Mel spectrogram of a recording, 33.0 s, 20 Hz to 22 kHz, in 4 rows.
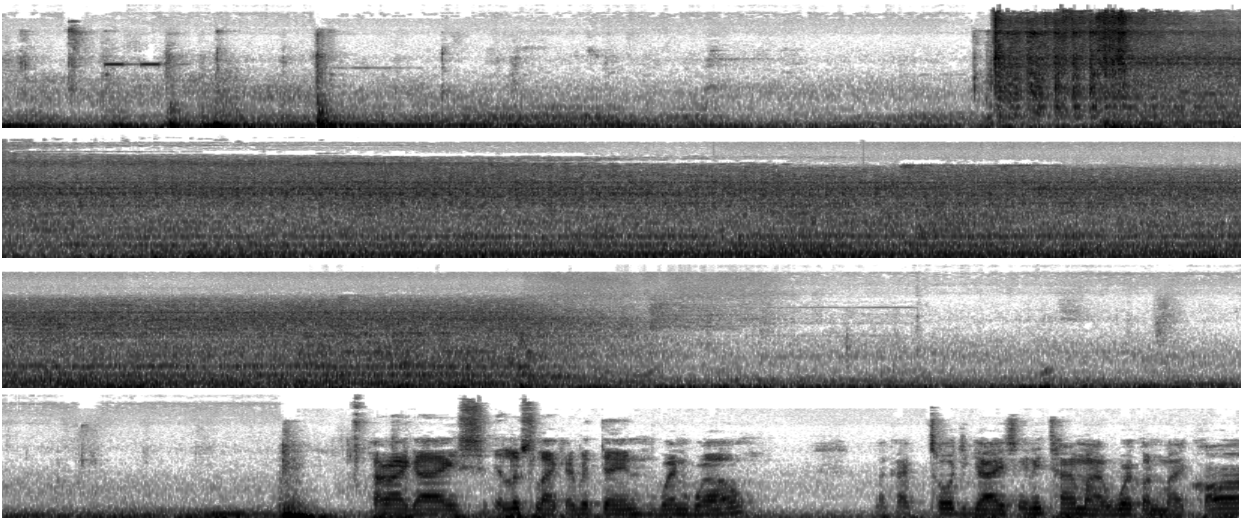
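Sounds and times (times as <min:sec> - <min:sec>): engine cranking: 0:06.5 - 0:20.6
car engine idling: 0:06.6 - 0:26.0.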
